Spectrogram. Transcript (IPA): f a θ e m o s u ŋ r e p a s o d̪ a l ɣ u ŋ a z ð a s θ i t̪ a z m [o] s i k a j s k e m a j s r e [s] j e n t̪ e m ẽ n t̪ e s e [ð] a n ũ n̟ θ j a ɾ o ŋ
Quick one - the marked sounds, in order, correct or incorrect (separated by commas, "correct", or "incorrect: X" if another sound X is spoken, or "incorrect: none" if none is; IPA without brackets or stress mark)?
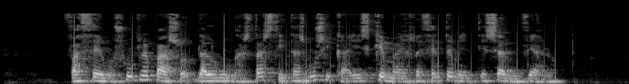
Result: incorrect: u, incorrect: θ, incorrect: none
